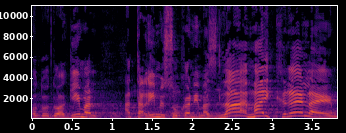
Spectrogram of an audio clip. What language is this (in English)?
Hebrew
